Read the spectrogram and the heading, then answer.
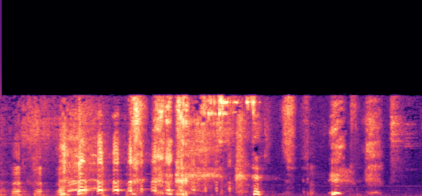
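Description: A dog barks in a quick flurry of sharp yelps, then lets out a couple more isolated barks after a short pause.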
